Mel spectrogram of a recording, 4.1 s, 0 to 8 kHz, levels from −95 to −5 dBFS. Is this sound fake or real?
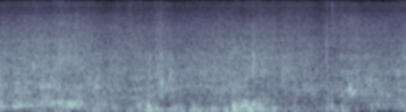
fake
